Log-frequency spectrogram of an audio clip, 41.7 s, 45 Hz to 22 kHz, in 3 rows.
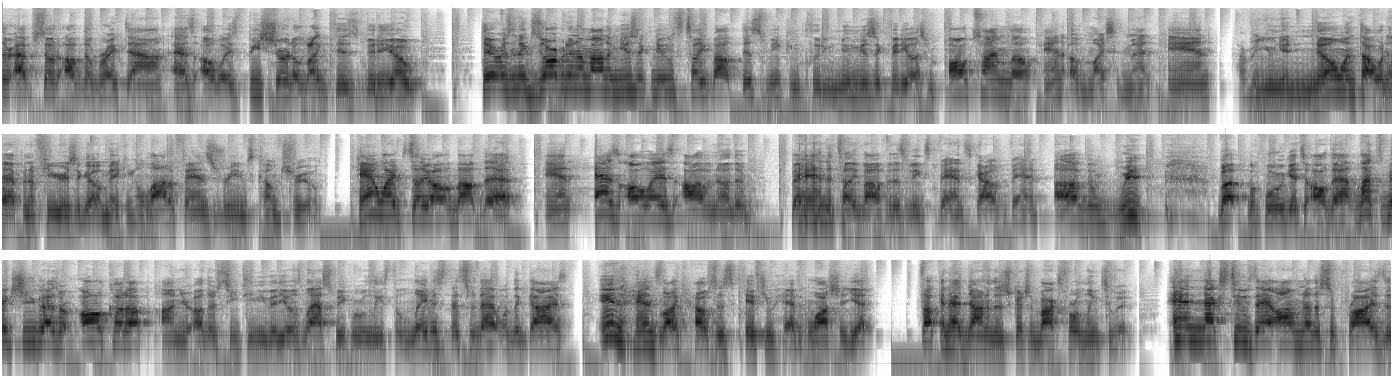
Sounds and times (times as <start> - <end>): Speech: 0.0 - 4.2, 4.8 - 25.4, 26.0 - 41.6
Music: 0.0 - 41.6.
